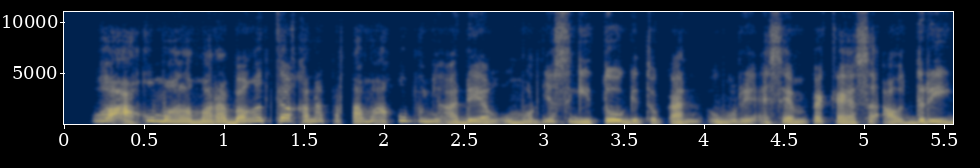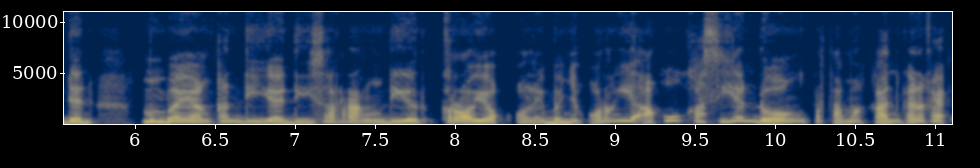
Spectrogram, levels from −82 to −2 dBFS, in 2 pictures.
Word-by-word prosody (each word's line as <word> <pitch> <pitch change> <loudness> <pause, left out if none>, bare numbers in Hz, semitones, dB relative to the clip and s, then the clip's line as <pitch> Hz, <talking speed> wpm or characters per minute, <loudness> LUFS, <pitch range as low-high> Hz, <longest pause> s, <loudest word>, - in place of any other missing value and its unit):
Wah 305 0 +3
aku 340 - 0
malah 235 -7 +3
marah 210 0 +1
banget 270 +10 +1
Kak, 320 -2 +1
karena 285 +3 -2
pertama 255 -1 -4
aku 345 - -3
punya 255 -7 -3
adik 200 +1 0
yang 195 - -6
umurnya 210 +4 -4
segitu 225 0 +1
gitu 195 +1 -6
kan, 220 +6 -3
umurnya 215 +2 -5
SMP 210 +2 -3
kayak 195 -1 -2
se-Audrey 215 +2 -1
dan 200 -1 +1 0.3
membayangkan 240 0 +3
dia 220 -3 +1
diserang, 220 +1 -1
dir 230 -1 +2
keroyok 220 -3 +3
oleh 225 0 -2
banyak 200 +4 0
orang 275 +8 0
ya 315 - +3
aku 360 +1 0
kasihan 275 +4 +1
dong, 240 +2 +3
pertama 250 0 -3
kan, 210 +1 +2
karena 230 +3 +2
kayak 245 - -2
225 Hz, 200 wpm, -24 LUFS, 210-255 Hz, 0.3 s, Wah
